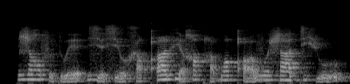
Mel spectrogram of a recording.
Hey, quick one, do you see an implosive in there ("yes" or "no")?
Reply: no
